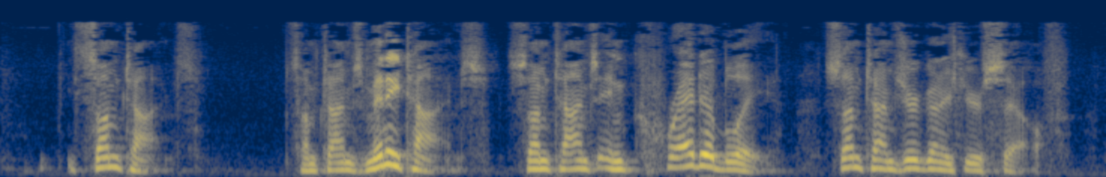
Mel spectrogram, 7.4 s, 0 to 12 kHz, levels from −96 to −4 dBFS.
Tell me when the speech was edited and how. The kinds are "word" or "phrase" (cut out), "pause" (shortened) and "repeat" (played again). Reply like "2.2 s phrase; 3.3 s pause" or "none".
3.3 s pause; 6.4 s word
